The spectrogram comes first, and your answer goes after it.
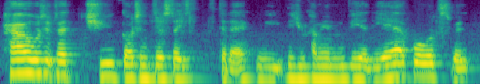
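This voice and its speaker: A man playing a courteous, persistent police detective in an improvised game roleplay, asking halting questions and rephrasing them. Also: mid-range voice, fairly even intonation, dark tone, natural voice, rough recording. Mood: probing. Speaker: role-player in an online game.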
